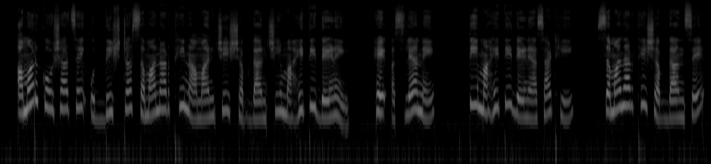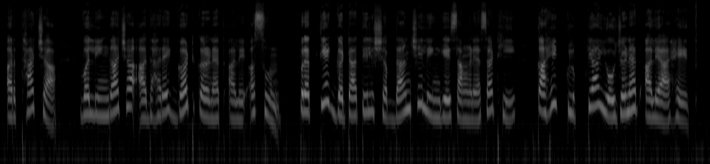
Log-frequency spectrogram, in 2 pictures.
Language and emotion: Marathi, neutral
